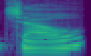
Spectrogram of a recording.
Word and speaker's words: cháu: Chị được mấy cháu? Chị được mấy cháu? – First, the part that means children. – Hãy nghe và nhắc lại. Cháu. Cháu. Cháu. – This is pronounced with a rising tone.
